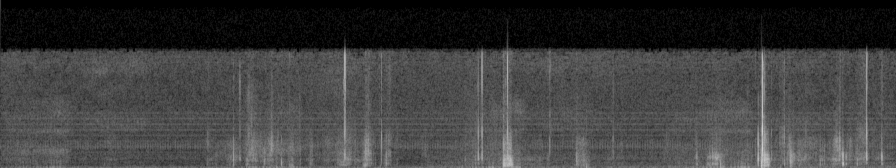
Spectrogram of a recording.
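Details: A sleeping cat gives a low, steady rumbling sound, with scattered clicks and room noises over it: snoring.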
